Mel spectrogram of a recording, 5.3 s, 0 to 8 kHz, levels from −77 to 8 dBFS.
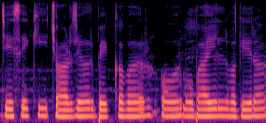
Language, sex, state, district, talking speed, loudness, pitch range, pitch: Hindi, female, Madhya Pradesh, Bhopal, 90 wpm, -14 LUFS, 170-180 Hz, 175 Hz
